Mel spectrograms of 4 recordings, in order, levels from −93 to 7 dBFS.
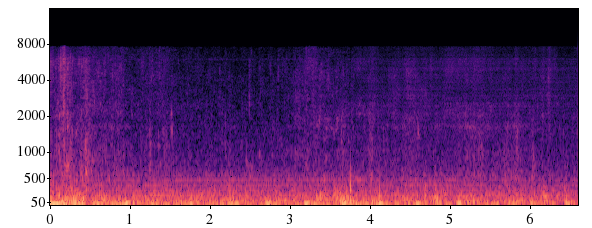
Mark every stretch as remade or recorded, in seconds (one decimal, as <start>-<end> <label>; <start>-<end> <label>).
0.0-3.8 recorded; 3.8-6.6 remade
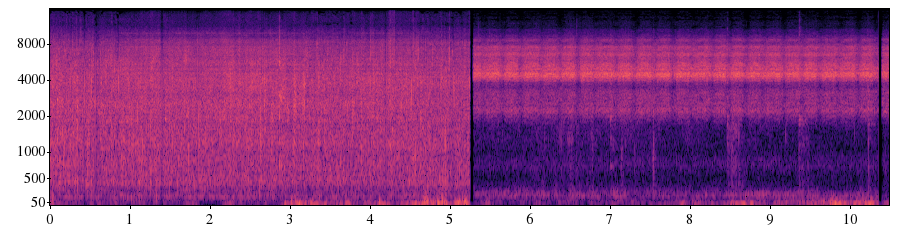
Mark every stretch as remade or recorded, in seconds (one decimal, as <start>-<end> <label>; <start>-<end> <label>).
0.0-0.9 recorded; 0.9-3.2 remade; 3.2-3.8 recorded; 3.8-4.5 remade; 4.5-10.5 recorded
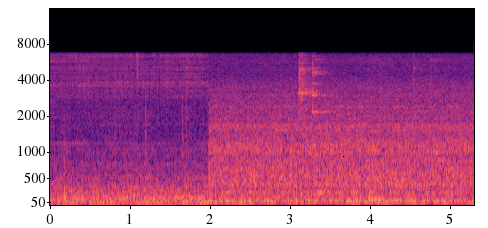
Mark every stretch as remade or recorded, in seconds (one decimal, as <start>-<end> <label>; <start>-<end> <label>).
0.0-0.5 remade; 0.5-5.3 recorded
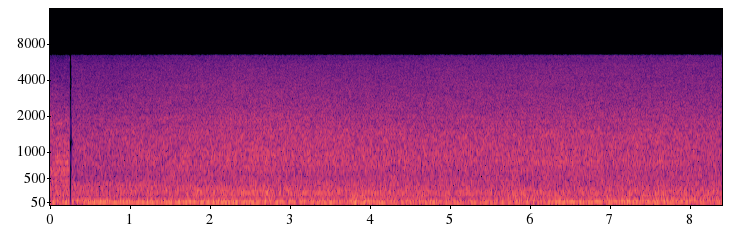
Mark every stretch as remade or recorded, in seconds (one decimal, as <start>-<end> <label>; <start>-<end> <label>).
0.0-8.4 remade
